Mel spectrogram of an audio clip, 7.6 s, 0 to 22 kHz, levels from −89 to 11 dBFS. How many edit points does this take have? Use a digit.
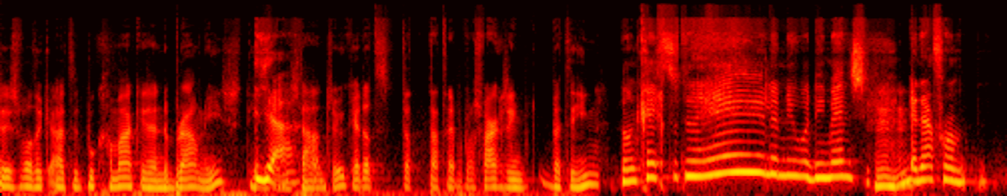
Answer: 3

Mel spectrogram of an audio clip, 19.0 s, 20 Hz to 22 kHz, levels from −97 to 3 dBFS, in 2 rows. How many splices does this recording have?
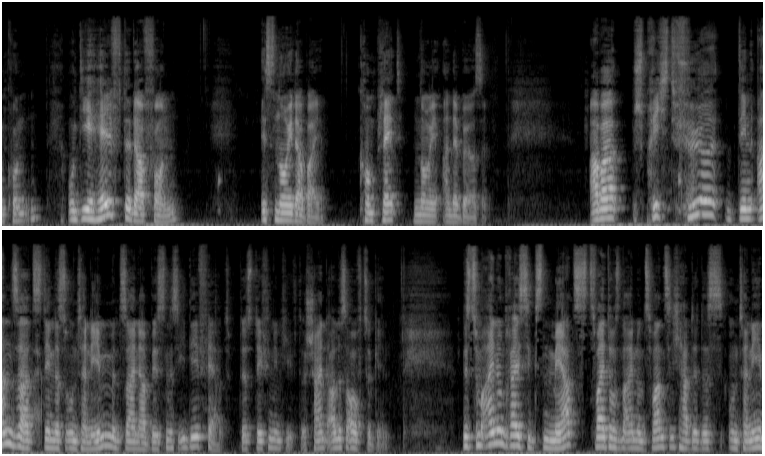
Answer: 1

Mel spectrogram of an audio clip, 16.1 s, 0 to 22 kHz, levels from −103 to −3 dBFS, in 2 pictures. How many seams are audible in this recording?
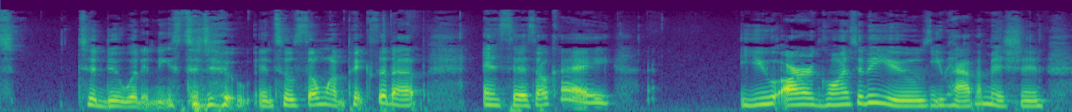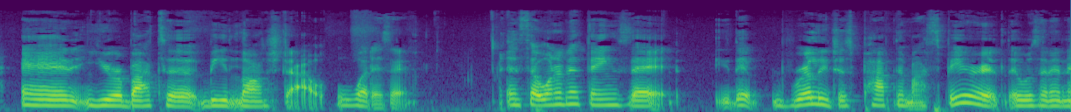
2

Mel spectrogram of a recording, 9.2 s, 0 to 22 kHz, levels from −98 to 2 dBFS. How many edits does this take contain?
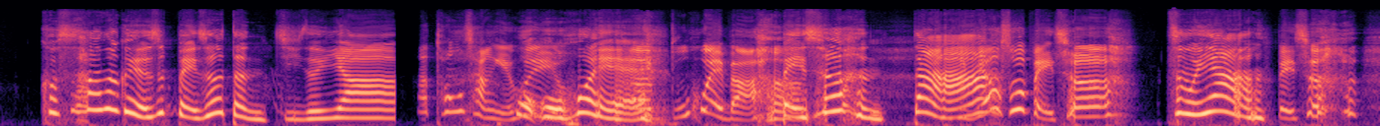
1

